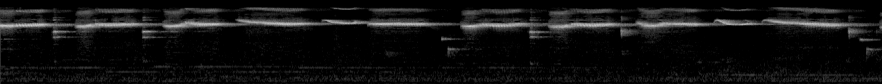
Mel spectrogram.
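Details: Cucak keling singing vigorously. Its song is used as a master recording to train other caged birds and as a lure. Phrases are high, pure, sustained whistles, each about a second long, with brief clipped notes between them.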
